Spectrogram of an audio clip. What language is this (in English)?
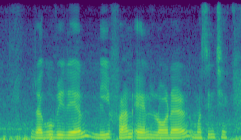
Magahi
